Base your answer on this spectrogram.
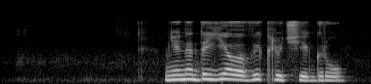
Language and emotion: Russian, angry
